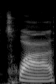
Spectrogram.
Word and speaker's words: Trois: So either way, the name of the movie is Tua, spelled T R O I S.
